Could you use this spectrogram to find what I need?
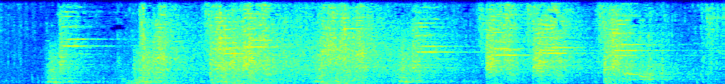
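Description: Fire bursts and crackles loudly.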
